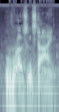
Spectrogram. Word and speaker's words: Rosenstein: up at rod Rosenstein told people yesterday in the Senate that you pronounce it Rosenstein so thank you Willy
